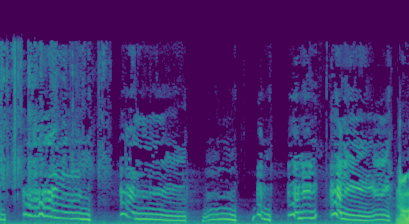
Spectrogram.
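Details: Alice, a tame fox, gives a string of creaky, wailing cries. Each is a drawn-out tonal note that bends and slides in pitch, with short gaps between. A man's voice talks over parts of it.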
